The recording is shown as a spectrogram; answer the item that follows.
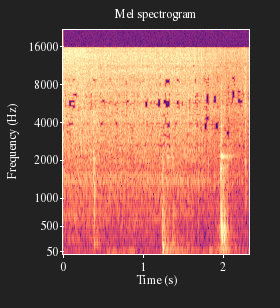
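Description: Pea puree with bacon sizzling in its metal ration can over a heater, the food beginning to catch and burn on the bottom of the can. Two short light knocks come through, one just past halfway and one at the end.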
